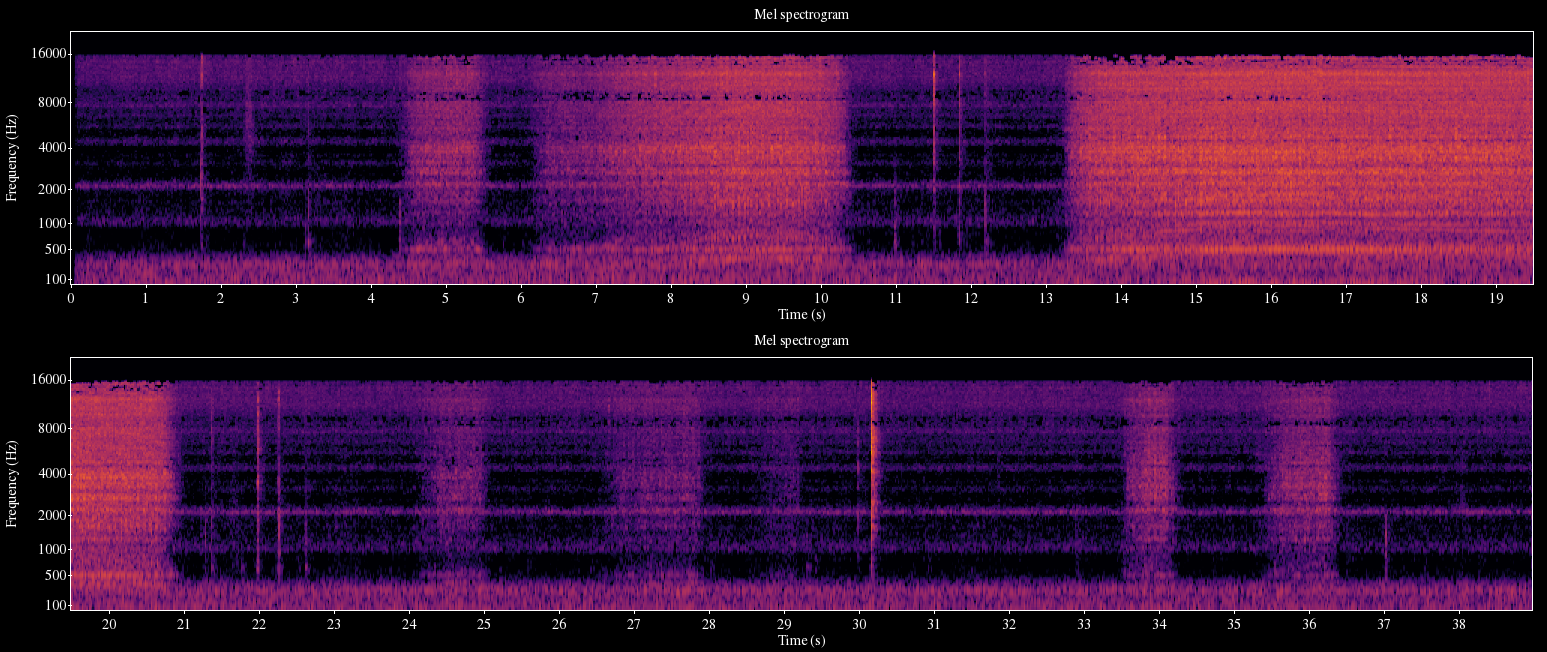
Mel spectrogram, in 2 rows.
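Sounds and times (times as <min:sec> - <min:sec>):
lathe motor spinning up: 0:06.2 - 0:10.4, 0:13.3 - 0:21.0, 0:33.5 - 0:34.3.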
